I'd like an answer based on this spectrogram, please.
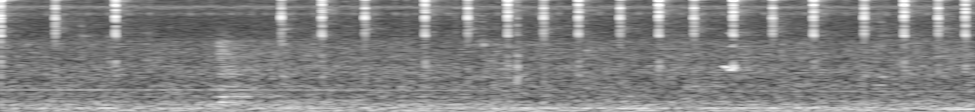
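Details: Glorious Model O mouse after about two months of use: quick bursts of sharp clicks with a faint thin squeak mixed in; cause not found.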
